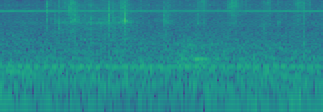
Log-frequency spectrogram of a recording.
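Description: Faint small clicks and rubbing of fingers twisting a plastic wire nut onto the wires.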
